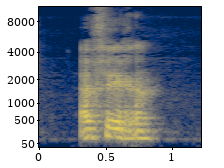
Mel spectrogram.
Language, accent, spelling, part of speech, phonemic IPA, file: French, Canada, afférent, adjective, /a.fe.ʁɑ̃/, LL-Q150 (fra)-afférent.wav
- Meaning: 1. relative, pertaining 2. afferent, carrying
